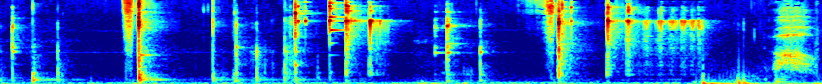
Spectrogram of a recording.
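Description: Beer cans being cracked open: sharp clicks and metallic clinks spread out over several seconds, with a couple of louder, brighter pops standing out among them. No voices.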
